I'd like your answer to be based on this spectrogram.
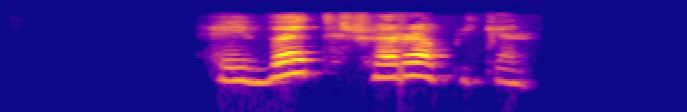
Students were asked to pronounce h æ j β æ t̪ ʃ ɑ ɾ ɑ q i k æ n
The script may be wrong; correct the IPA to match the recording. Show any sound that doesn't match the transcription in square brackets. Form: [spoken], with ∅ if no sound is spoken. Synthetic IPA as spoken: h æ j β æ t̪ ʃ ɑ ɾ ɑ [p] i k æ n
